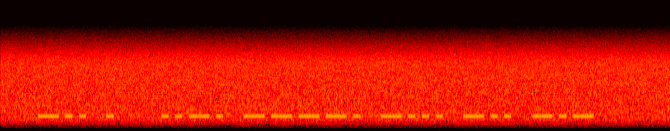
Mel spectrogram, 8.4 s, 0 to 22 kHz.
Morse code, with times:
0.5-1.4 DE
2.0-7.4 F9BDK

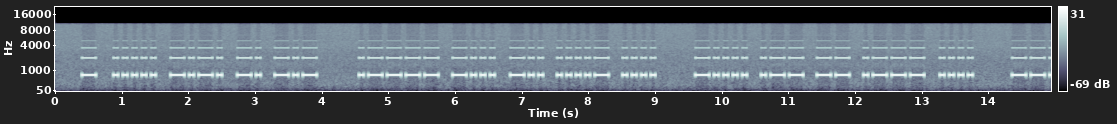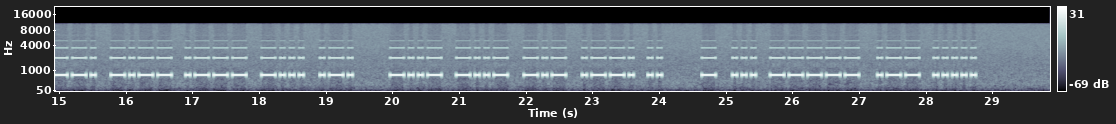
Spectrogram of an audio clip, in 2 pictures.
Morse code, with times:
0.4-3.9 T5CNK
4.6-9.0 1BD4H
9.6-13.8 6WMJH
14.4-19.4 9YJBR
20.0-24.0 XXKPI
24.6-28.8 TS0W5

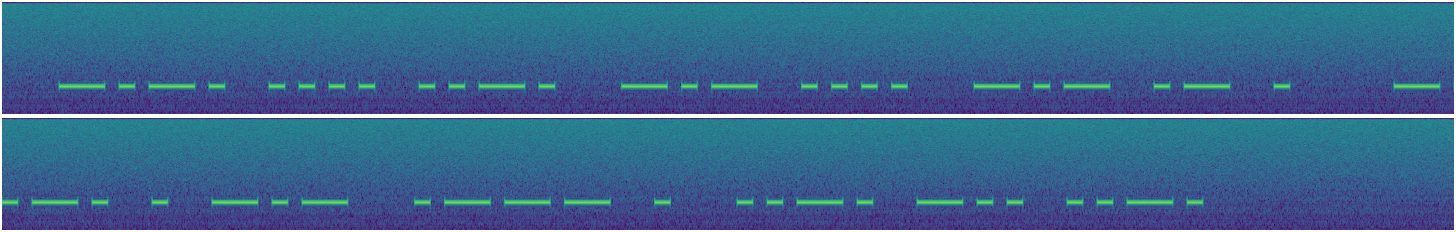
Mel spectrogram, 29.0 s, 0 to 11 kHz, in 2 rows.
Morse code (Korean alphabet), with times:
0.6-12.9 춘우와
13.9-26.5 창하는

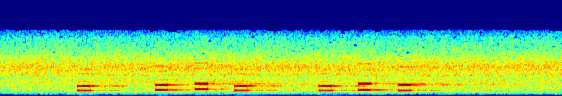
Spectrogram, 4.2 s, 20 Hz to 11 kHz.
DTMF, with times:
0.6-0.7 1
1.2-1.9 591
2.4-3.1 162

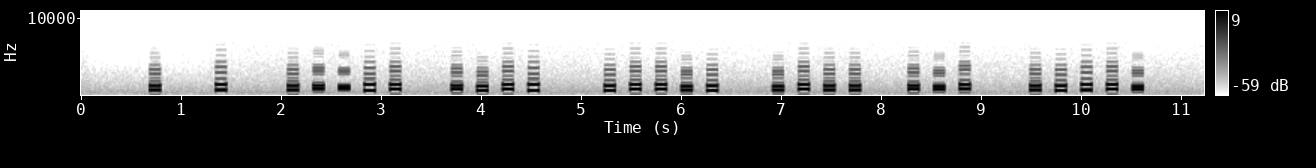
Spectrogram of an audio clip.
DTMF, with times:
0.7-0.8 5
1.3-1.5 6
2.1-3.2 50*39
3.7-4.6 8193
5.2-6.4 29942
6.9-7.8 4955
8.3-8.9 87#
9.5-10.6 52697

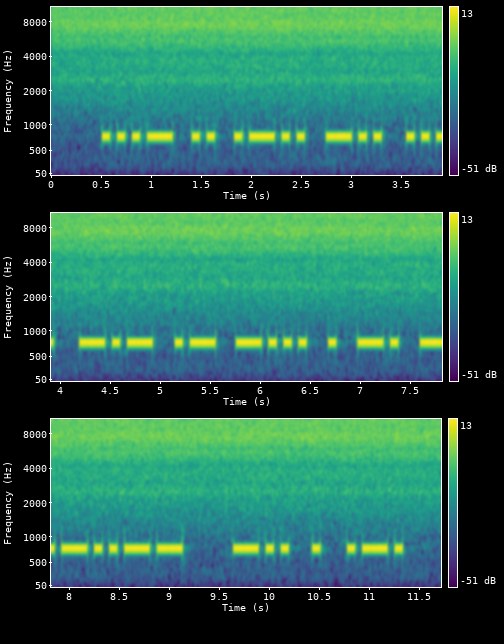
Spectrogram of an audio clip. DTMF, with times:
none

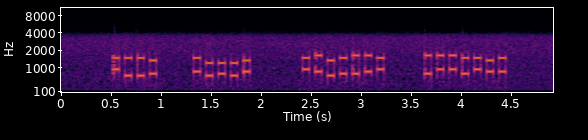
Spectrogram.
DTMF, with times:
0.5-1.0 #335
1.3-1.9 91418
2.4-3.2 #C26BC#
3.6-4.4 BDD6#89

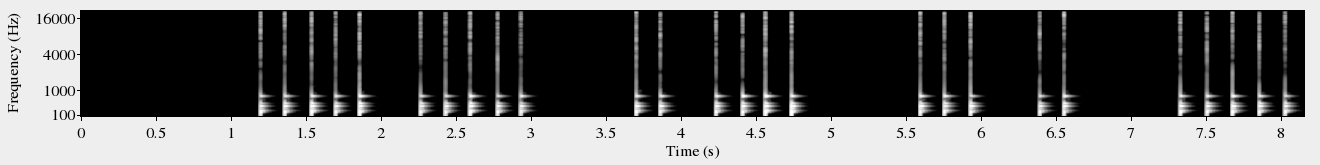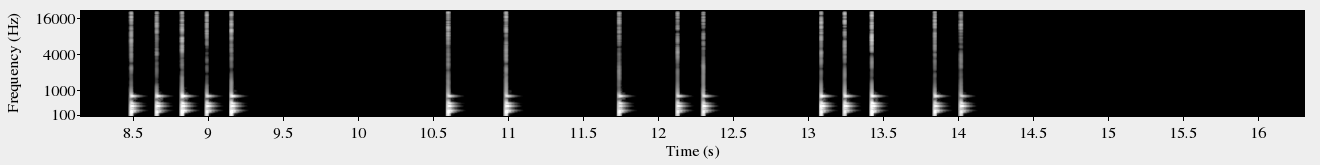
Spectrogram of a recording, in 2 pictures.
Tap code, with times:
1.2-9.2 ZIMZ
10.6-14.1 ABM

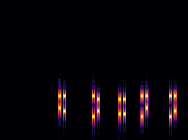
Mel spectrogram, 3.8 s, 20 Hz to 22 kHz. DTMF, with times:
1.2-1.3 08
1.8-2.0 27
2.4-2.5 44
2.8-2.9 20
3.4-3.5 28

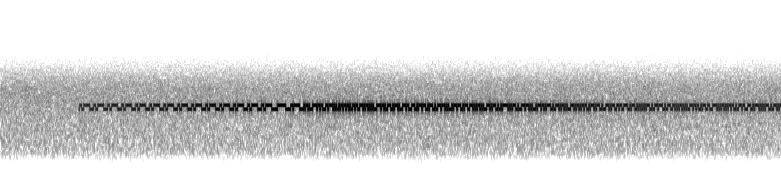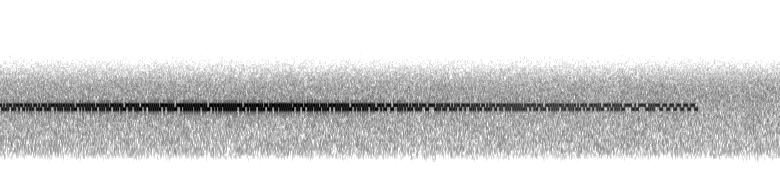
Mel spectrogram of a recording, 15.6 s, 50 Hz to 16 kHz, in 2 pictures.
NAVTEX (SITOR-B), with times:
3.2-4.3 60197
4.1-5.1 57676
5.0-6.0 52631
5.8-6.8 82724
6.7-7.6 74894
7.5-8.5 57750
8.3-9.3 00011
9.2-10.2 94604
10.0-11.0 61476
10.9-11.8 63694
11.7-12.7 98527
12.5-13.5 05141
13.4-14.4 18994

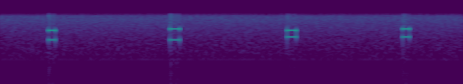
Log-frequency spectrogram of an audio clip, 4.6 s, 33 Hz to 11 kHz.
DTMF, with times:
0.5-0.6 2
1.7-1.8 3
2.9-3.0 8
4.0-4.1 9

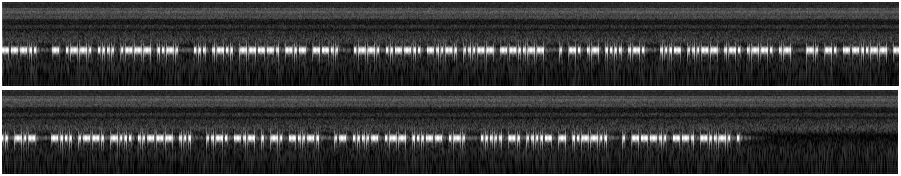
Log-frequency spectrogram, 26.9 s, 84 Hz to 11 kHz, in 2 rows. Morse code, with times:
0.0-0.5 …
0.8-2.6 TPHJF
2.9-5.0 SL9KZ
5.3-8.1 P?/3,
8.4-9.6 ENAHR
9.9-11.8 V3RPA
12.1-14.0 NN,NK
14.2-16.3 BPB2S
16.5-18.2 FKEN/
18.4-20.4 A4W3R
20.6-22.5 5N4T?
22.8-24.5 E8G/E

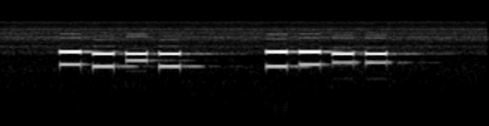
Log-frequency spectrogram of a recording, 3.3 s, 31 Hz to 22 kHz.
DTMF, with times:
0.4-1.2 6202
1.8-2.6 3688

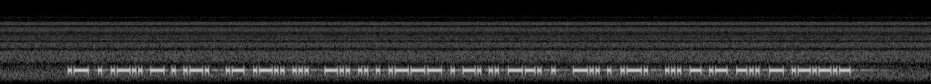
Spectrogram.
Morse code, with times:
0.7-2.1 AELTER
2.3-3.1 ALS
3.2-5.5 DIEJENIGE
5.7-6.5 DER
6.7-8.5 STADT.

